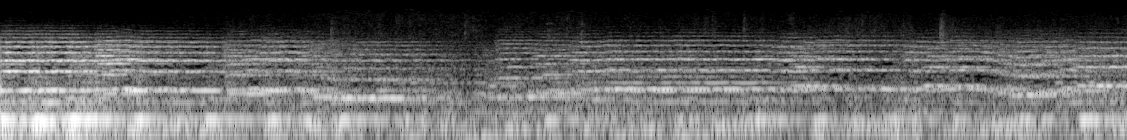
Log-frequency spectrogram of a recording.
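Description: Orchestral music with sustained tones, turning quieter about three seconds in.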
